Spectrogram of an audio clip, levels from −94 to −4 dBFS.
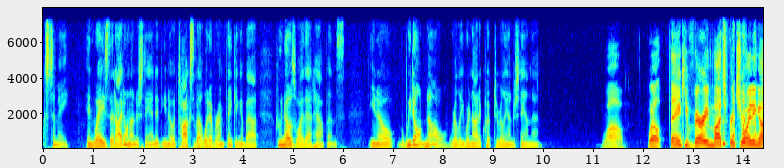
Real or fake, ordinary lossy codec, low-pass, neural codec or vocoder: real; AAC, 48 kbps; 7.2 kHz; none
